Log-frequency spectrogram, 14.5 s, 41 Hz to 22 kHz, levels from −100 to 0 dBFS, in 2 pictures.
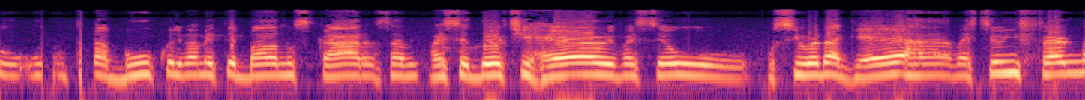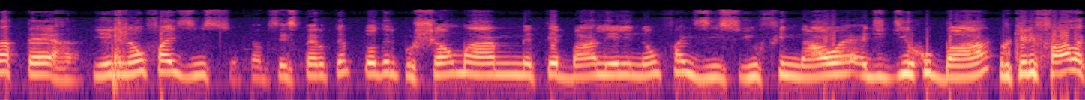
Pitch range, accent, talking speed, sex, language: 200-240 Hz, Brazilian, 245 wpm, male, Portuguese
